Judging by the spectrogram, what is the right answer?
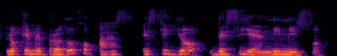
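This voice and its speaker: A man's voice: a little high, moderate pace, warm tone. Earnest man giving an emotional testimony. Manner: earnest and emotional, often addressing listeners as brothers; frequent tag questions and restarts. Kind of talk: personal testimony in a class.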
